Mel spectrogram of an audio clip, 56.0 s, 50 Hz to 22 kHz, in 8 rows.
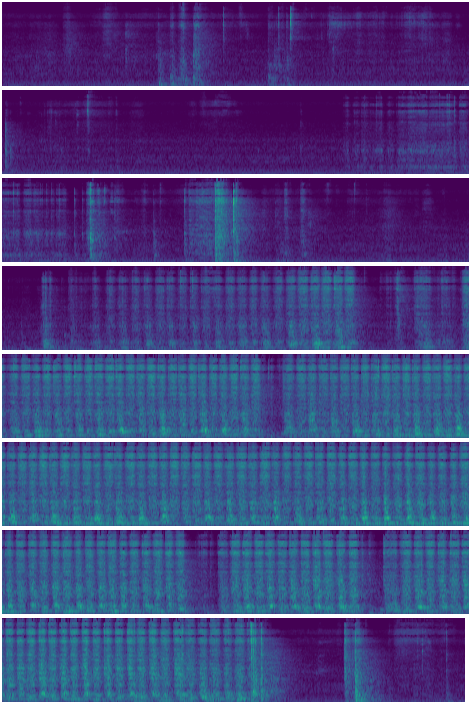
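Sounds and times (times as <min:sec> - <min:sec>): hand saw cutting: 0:22.4 - 0:53.0.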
